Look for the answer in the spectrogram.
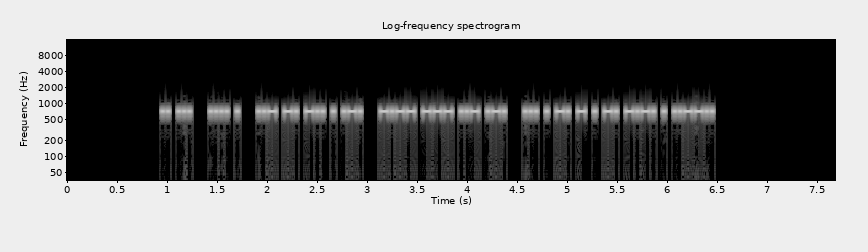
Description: Morse code, heard as a keyed tone, about 46 wpm, 700 Hz. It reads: IS HE UNDER YOUR SENTENCE?
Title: Sentences from Top 1000 Words - Review Part 1 - 45wpm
